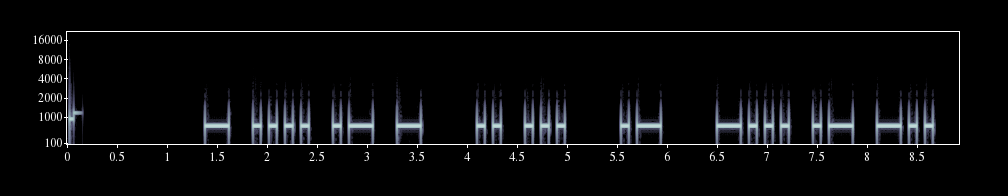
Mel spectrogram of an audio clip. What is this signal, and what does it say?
Morse code, heard as a keyed tone, about 15 wpm, 700 Hz. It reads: THAT IS A BAD
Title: Sentences from Top 700 Words 15wpm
